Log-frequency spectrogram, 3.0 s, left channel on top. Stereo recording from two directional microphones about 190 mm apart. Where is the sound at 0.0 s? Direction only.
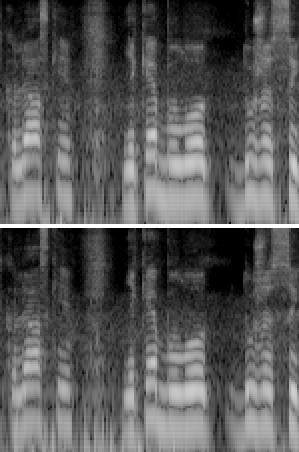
10° left (ahead or behind).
